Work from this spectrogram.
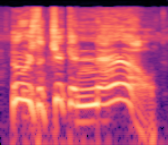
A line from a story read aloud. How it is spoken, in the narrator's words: shouted back to her from about 10 feet away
